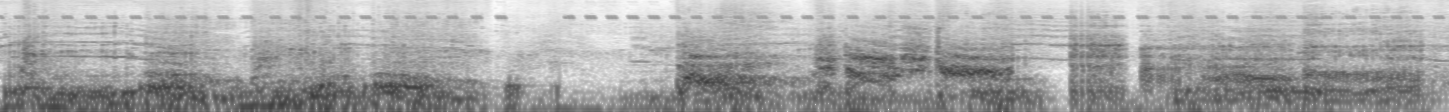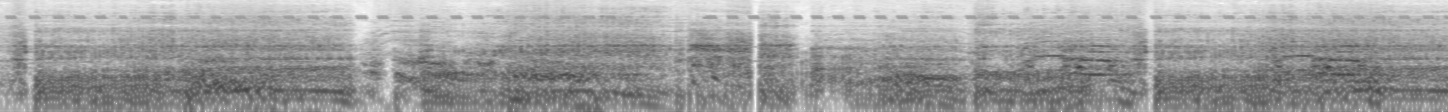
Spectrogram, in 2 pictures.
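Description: Wild animals roaring and growling in long calls that rise and fall in pitch, with a lull a few seconds in.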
